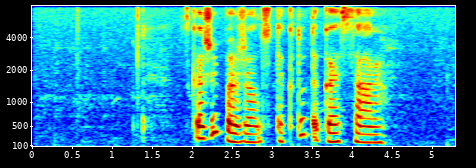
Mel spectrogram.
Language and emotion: Russian, neutral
